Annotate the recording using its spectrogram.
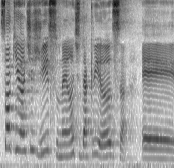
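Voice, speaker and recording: Noticeable background noise and audible room echo surround a woman's voice. She speaks at a fairly high pitch and a moderate pace. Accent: Brazilian. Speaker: teacher. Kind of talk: lecture. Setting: recorded alone after a live class.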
